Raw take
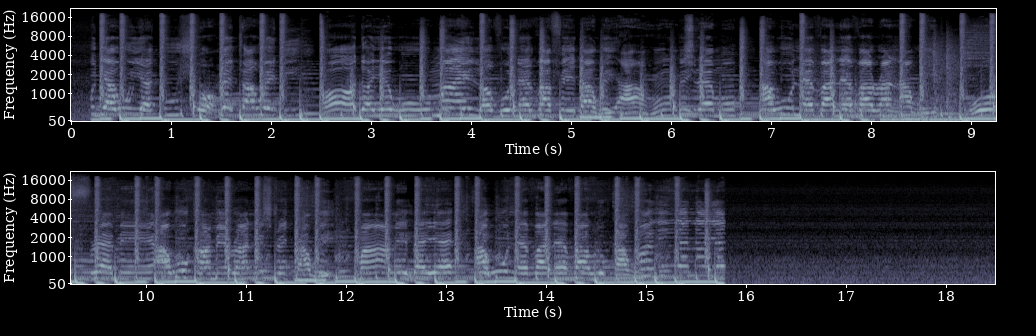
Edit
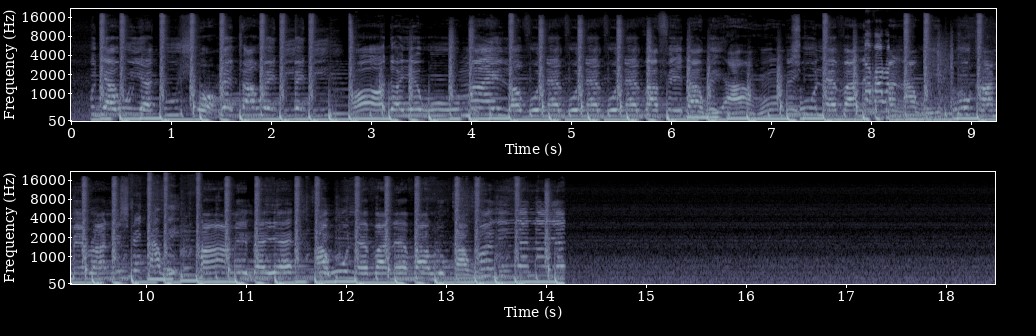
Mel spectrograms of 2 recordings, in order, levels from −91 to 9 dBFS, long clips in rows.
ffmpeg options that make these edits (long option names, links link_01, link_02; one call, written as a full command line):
ffmpeg -i in.wav -filter_complex "[0:a]asplit=10[link_01][link_02][link_03][link_04][link_05][link_06][link_07][link_08][link_09][link_10];[link_01]atrim=end=2.242[link_11];[link_02]atrim=start=1.948:end=4.652[link_12];[link_03]atrim=start=4.258:end=4.652[link_13];[link_04]atrim=start=4.258:end=6.222[link_14];[link_05]atrim=start=7.058:end=7.714[link_15];[link_06]atrim=start=7.71:end=8.14,asetpts=PTS-STARTPTS,asetrate=78498,aresample=44100,atrim=end_sample=10653,asetpts=PTS-STARTPTS[link_16];[link_07]atrim=start=8.136:end=8.782[link_17];[link_08]atrim=start=10.248:end=11.254[link_18];[link_09]atrim=start=11.25:end=12.17,asetpts=PTS-STARTPTS,asetrate=54243,aresample=44100,atrim=end_sample=32985,asetpts=PTS-STARTPTS[link_19];[link_10]atrim=start=12.166[link_20];[link_11][link_12]acrossfade=duration=0.004:curve1=hsin:curve2=hsin[link_21];[link_21][link_13]acrossfade=duration=0.004:curve1=hsin:curve2=hsin[link_22];[link_22][link_14]acrossfade=duration=0.004:curve1=hsin:curve2=hsin[link_23];[link_23][link_15]acrossfade=duration=0.004:curve1=hsin:curve2=hsin[link_24];[link_24][link_16]acrossfade=duration=0.004:curve1=hsin:curve2=hsin[link_25];[link_25][link_17]acrossfade=duration=0.004:curve1=hsin:curve2=hsin[link_26];[link_26][link_18]acrossfade=duration=0.004:curve1=hsin:curve2=hsin[link_27];[link_27][link_19]acrossfade=duration=0.004:curve1=hsin:curve2=hsin[link_28];[link_28][link_20]acrossfade=duration=0.004:curve1=hsin:curve2=hsin" out.wav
